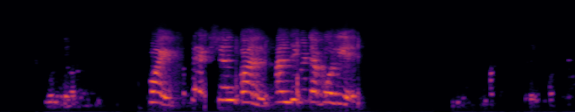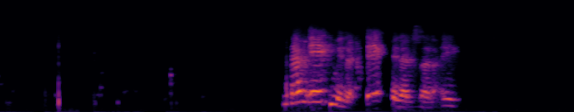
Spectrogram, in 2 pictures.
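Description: An elderly woman speaks calmly over an online call, explaining.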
